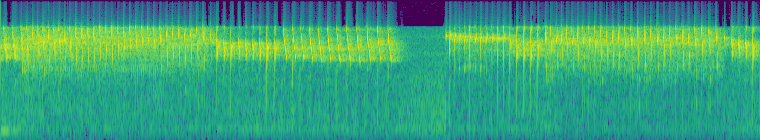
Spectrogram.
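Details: Indoor lovebird calling in a bedroom: a long stream of fast, high, scratchy chirps that shifts in tone, stops for about half a second, then resumes just as fast.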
